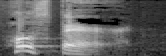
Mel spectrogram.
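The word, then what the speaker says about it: Hosper (ὥσπερ): And then we have the comparative adverb hosper. H long O S P E R. Hosper.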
